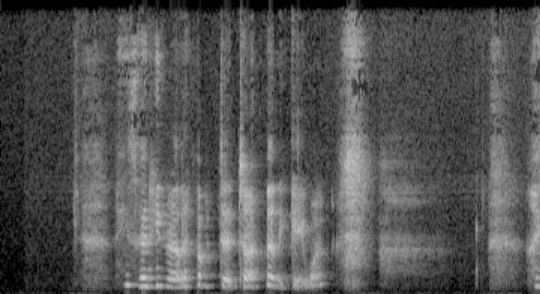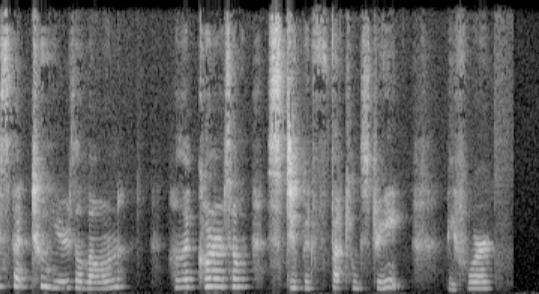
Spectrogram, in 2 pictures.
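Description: A woman speaks tensely and with menace, close by.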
